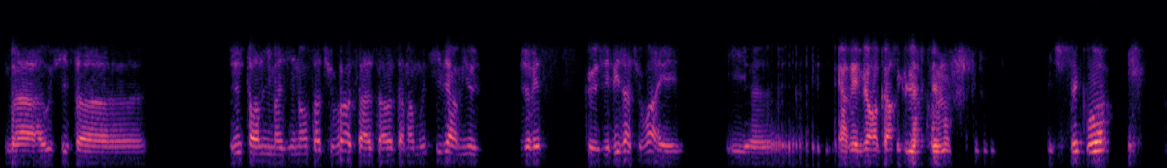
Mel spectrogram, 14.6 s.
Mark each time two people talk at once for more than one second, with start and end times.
none

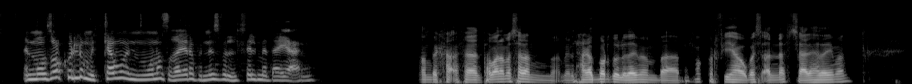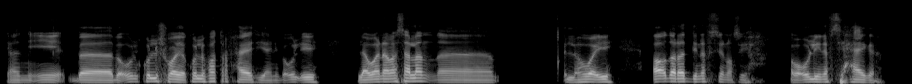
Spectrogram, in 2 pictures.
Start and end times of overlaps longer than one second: none

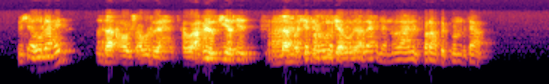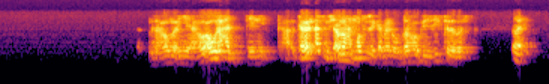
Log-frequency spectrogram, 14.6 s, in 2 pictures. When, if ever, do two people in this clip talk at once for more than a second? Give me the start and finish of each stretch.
3.7-5.0

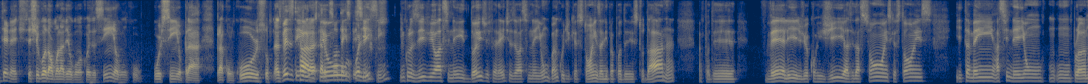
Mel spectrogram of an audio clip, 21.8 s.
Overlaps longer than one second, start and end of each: 6.0-7.7

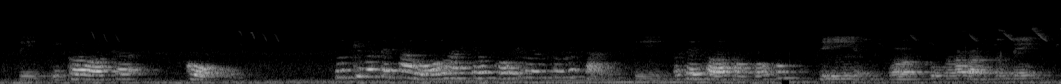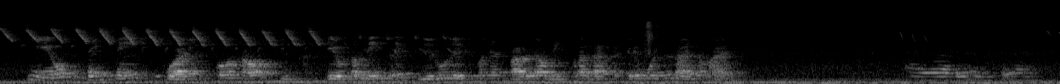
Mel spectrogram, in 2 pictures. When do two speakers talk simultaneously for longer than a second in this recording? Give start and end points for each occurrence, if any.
none

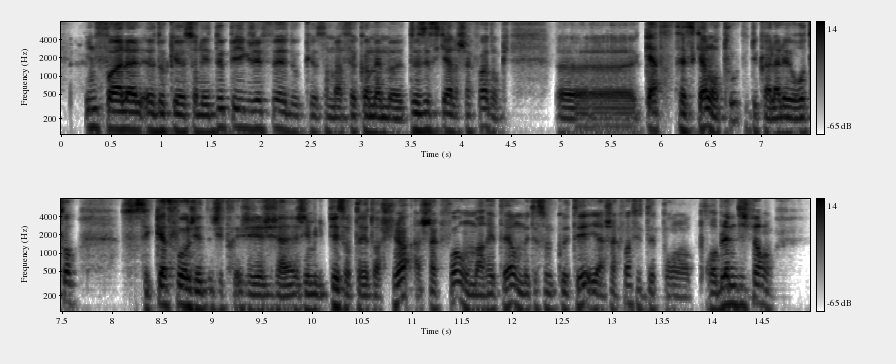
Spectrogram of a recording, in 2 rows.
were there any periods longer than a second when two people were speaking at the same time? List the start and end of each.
none

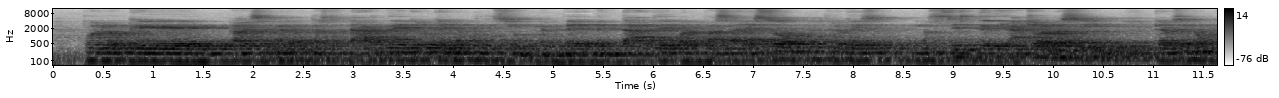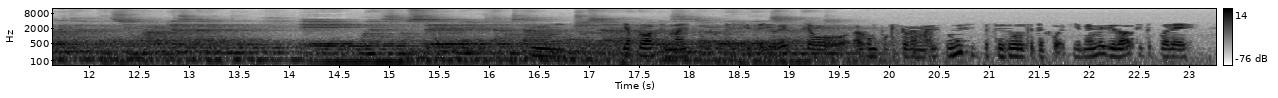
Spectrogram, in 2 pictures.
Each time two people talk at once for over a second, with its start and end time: 17.3-19.5

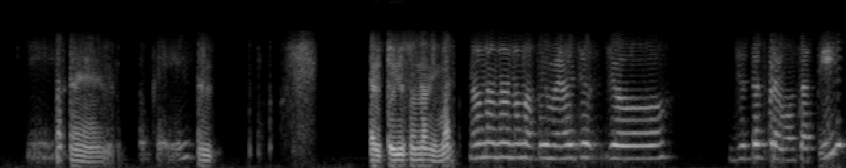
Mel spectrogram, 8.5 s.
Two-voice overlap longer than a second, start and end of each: none

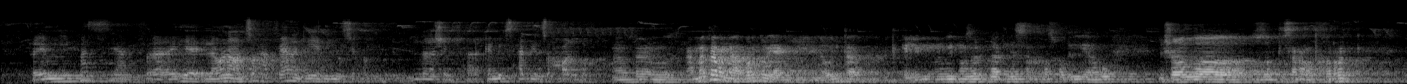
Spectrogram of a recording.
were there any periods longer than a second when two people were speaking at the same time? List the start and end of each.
none

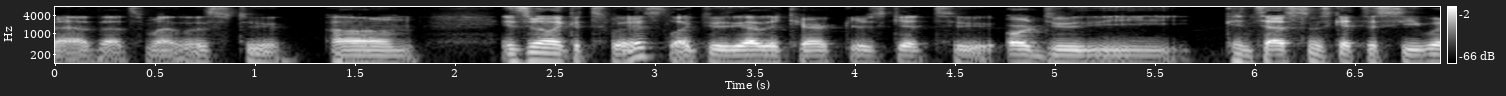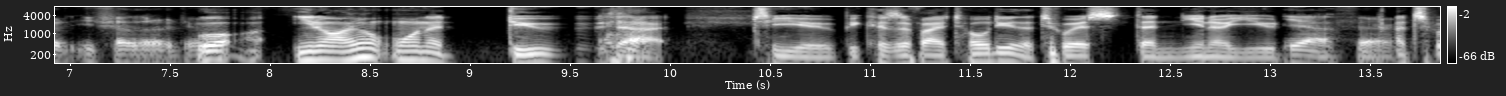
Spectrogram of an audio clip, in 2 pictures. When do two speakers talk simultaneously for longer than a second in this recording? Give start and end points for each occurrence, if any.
none

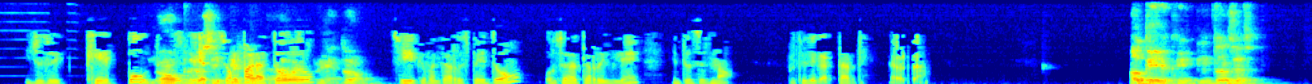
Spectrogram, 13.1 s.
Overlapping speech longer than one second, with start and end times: 1.6-3.0

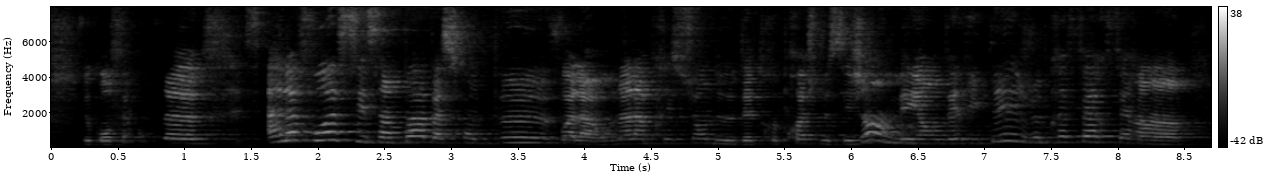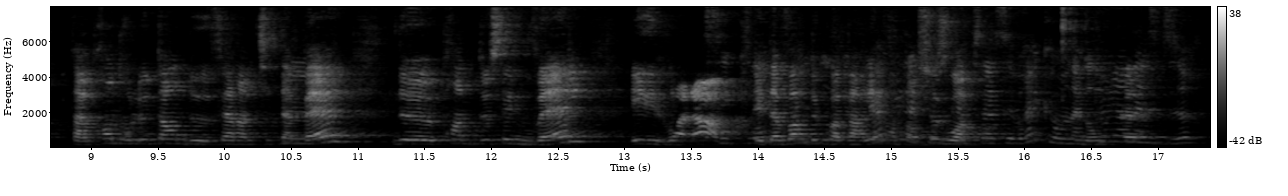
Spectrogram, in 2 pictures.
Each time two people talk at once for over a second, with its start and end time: 13.6-15.7

